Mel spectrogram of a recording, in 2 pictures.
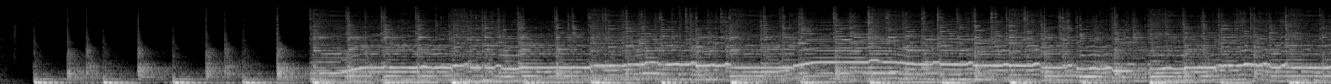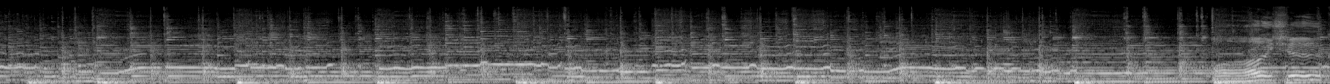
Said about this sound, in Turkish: girmeden bir ilahi daha dinleyelim. Dinleyelim.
